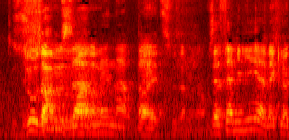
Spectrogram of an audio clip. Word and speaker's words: Zusammenarbeit: Et on prononce Zusammenarbeit. Zusammenarbeit.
